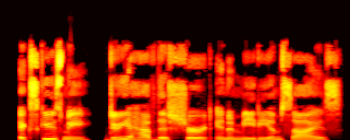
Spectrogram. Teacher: Listen to how do you becomes do ya in natural speech.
